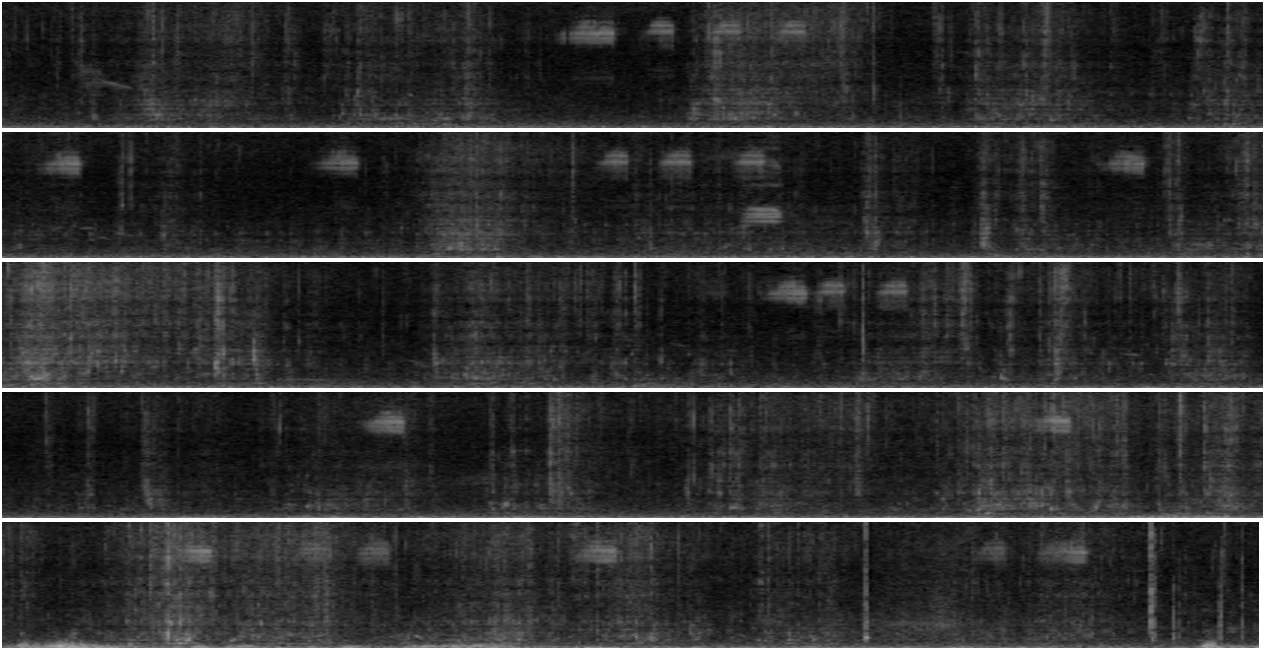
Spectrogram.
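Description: Shallow water splashing and sloshing in irregular bursts as hands and legs move through a flooded rice paddy. In the last third, wind rumbles on the microphone.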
